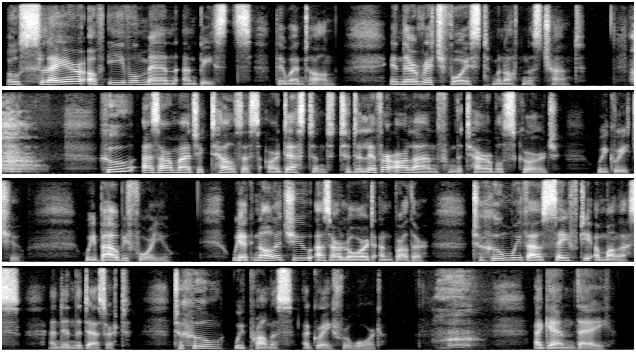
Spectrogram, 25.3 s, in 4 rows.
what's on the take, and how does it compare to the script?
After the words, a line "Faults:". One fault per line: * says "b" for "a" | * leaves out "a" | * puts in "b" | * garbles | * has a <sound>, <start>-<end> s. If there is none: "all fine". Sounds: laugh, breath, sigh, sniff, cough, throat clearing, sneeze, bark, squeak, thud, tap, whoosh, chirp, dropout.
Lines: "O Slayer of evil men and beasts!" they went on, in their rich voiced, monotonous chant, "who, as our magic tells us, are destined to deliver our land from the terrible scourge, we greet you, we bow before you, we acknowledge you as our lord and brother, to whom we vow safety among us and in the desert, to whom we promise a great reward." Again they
"O Slayer of evil men and beasts!" they went on, in their rich voiced, monotonous chant, "who, as our magic tells us, are destined to deliver our land from the terrible scourge, we greet you, we bow before you, we acknowledge you as our lord and brother, to whom we vow safety among us and in the desert, to whom we promise a great reward." Again they
Faults:
* has a breath, 6.3-6.8 s
* has a throat clearing, 23.3-23.8 s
